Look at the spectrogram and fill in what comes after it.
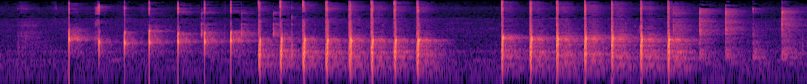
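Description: Caged bird making a rapid run of sharp, ringing clicking notes, about three to four a second. There are two runs with a short gap about four seconds in, and the notes fade near the end.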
